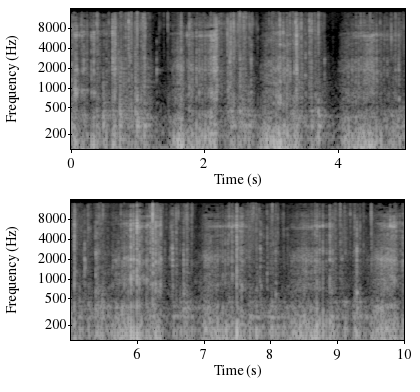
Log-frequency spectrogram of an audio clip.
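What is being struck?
Soap bar scraped by a metal knife blade.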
